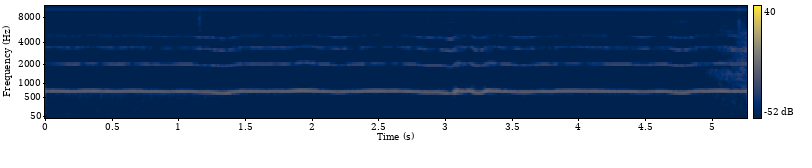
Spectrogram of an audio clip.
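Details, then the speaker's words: Minelab GPX 5000 metal detector with loss of depth: touching a multimeter lead to an op-amp output around the 4053 chip gives a steady tone near 700 Hz where it should be silent. Stray noise is leaking into the audio stage; cause unconfirmed. "it makes a bit of a noise if you can hear that it should be dead quiet"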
